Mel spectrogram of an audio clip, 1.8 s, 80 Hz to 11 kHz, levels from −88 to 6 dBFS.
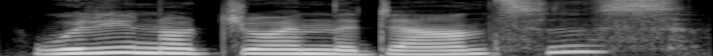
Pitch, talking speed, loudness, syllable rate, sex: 255 Hz, 200 wpm, -15 LUFS, 4.4 syllables/s, female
